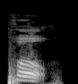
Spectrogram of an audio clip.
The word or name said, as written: pull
